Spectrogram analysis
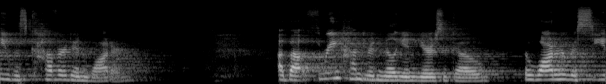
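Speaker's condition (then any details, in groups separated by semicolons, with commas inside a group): No condition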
